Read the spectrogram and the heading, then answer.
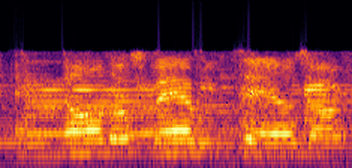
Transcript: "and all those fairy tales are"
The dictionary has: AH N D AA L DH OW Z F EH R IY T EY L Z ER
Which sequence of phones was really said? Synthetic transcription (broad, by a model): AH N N AA L DH OW Z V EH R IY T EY L Z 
